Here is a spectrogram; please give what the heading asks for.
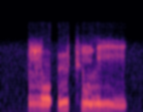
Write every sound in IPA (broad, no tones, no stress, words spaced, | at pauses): ɮoʔʉt͡ʃũ li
